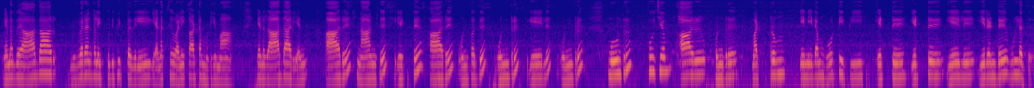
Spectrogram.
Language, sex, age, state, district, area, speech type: Tamil, female, 60+, Tamil Nadu, Madurai, rural, read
